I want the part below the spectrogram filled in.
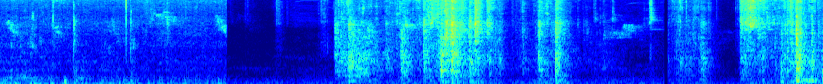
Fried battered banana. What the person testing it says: ฟังเสียงกรอบนะครับชัดเจนมากกรอบมากๆ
